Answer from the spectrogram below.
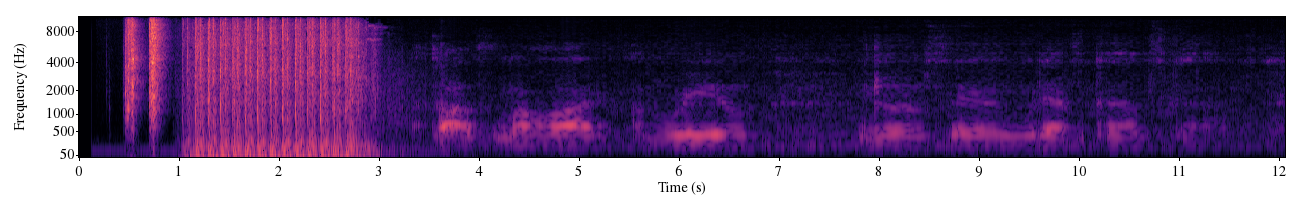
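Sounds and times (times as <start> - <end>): automatic gunfire burst: 0.4 - 3.5
single gunshots: 0.5 - 3.7.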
